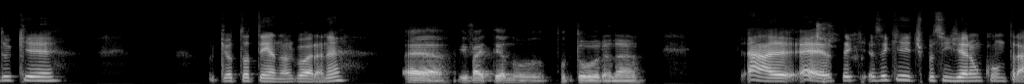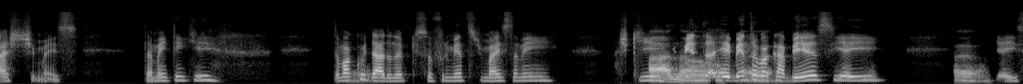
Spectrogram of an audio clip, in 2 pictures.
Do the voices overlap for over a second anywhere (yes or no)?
yes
